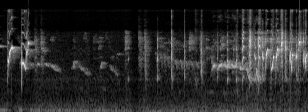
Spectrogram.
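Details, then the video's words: Fantail singing agitatedly, meant for luring and stimulating birds: a loud high squeak, slurred descending whistles and spaced ticks, ending in an intense rapid stream of high chirps. "sikatan kipas ngamuk"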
